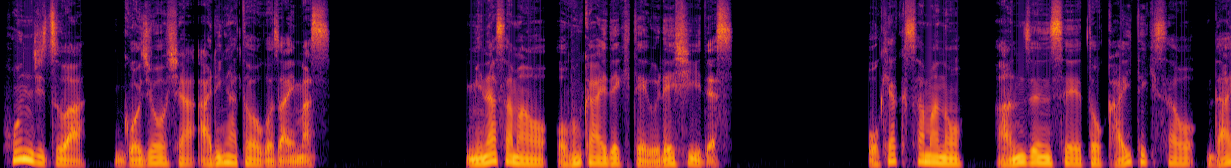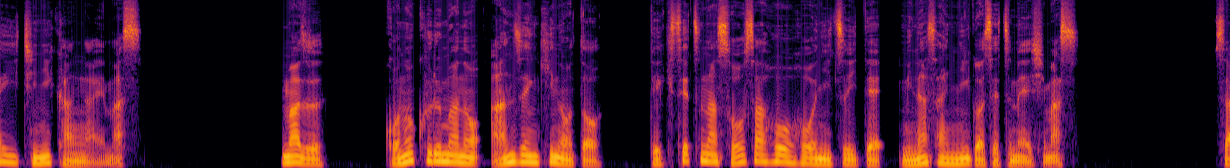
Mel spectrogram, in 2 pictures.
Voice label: Passenger Safety Instructions japanese; bus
